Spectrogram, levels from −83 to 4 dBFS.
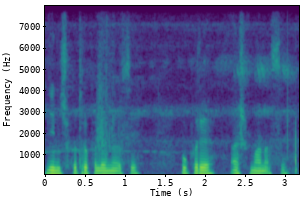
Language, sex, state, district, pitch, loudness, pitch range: Bengali, male, Assam, Hailakandi, 135 Hz, -19 LUFS, 130-135 Hz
